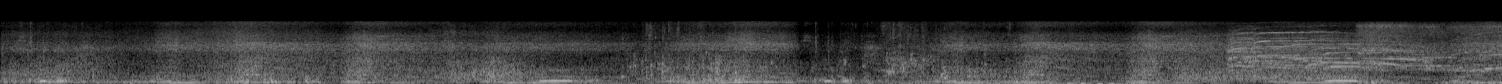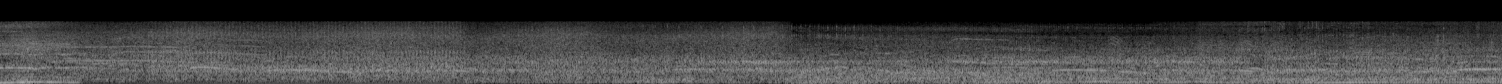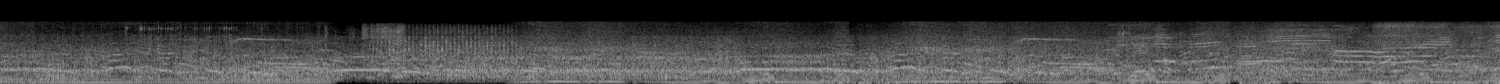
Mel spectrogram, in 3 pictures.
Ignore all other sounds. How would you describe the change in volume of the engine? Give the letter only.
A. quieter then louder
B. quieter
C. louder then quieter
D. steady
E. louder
D.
